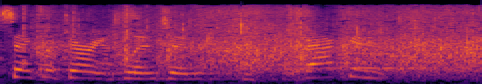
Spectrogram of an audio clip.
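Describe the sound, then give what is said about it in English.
A crowd applauds steadily at a political debate after Hillary Clinton's answer on a single-payer health system, the dense clapping mixed with scattered cheers and voices, sustained and fairly loud across the moment. “And she handles this very adroitly, because she ends up with a pretty solid applause line at the end.”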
